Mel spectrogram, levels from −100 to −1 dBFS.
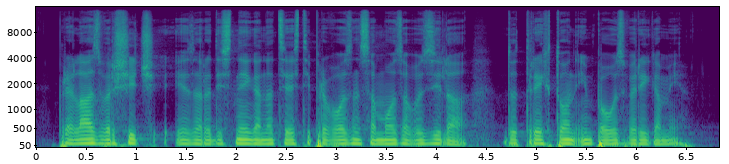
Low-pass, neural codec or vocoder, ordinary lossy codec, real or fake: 14.4 kHz; none; none; real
